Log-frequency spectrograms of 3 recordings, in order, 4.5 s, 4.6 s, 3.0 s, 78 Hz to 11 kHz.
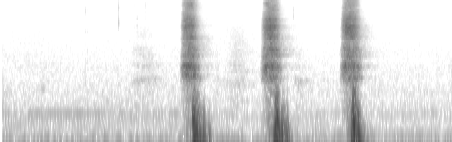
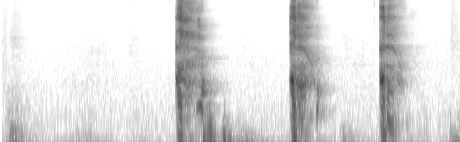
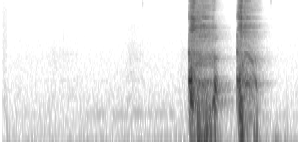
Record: {"exhalation_length": "4.5 s", "exhalation_amplitude": 3312, "exhalation_signal_mean_std_ratio": 0.35, "three_cough_length": "4.6 s", "three_cough_amplitude": 7515, "three_cough_signal_mean_std_ratio": 0.32, "cough_length": "3.0 s", "cough_amplitude": 9947, "cough_signal_mean_std_ratio": 0.3, "survey_phase": "beta (2021-08-13 to 2022-03-07)", "age": "18-44", "gender": "Female", "wearing_mask": "No", "symptom_cough_any": true, "symptom_runny_or_blocked_nose": true, "symptom_shortness_of_breath": true, "symptom_sore_throat": true, "symptom_diarrhoea": true, "symptom_fatigue": true, "symptom_headache": true, "symptom_onset": "4 days", "smoker_status": "Never smoked", "respiratory_condition_asthma": false, "respiratory_condition_other": false, "recruitment_source": "Test and Trace", "submission_delay": "2 days", "covid_test_result": "Positive", "covid_test_method": "RT-qPCR", "covid_ct_value": 23.1, "covid_ct_gene": "N gene"}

